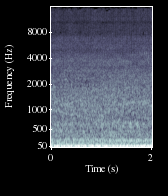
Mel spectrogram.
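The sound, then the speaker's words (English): Busy New York street traffic at the corner of 36th Street and 8th Avenue, a loud, steady rumble of idling and moving engines with dense low noise and no pauses. “Sorry, it's a bit of chaos here on the corner of 36th and 8th Avenue, but I got a walk signal.”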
